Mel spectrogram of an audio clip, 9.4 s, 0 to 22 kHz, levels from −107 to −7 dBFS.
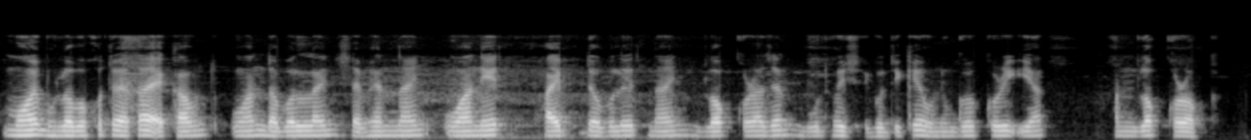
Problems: none marked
